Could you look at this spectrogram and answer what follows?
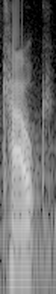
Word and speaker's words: Kauck: right now DT so my last name is pronounced Koch yeah a lot of people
